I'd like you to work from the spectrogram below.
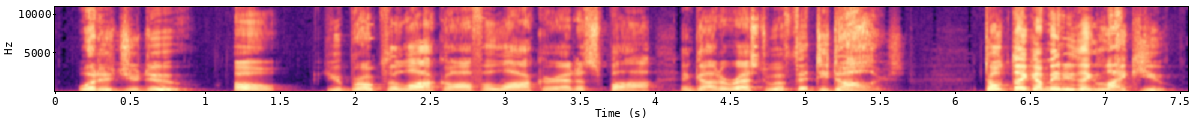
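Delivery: loud, high mock taunting of the punk. Acted taunting of a prisoner.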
